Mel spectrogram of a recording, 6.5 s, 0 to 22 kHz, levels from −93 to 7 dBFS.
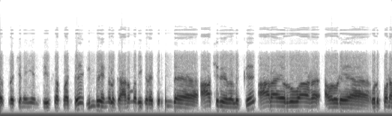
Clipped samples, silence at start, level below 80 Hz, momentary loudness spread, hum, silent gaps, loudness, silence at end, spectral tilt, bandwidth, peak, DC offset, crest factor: under 0.1%; 0 s; -62 dBFS; 7 LU; none; none; -17 LUFS; 0 s; -6.5 dB/octave; 8 kHz; -4 dBFS; 3%; 12 dB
